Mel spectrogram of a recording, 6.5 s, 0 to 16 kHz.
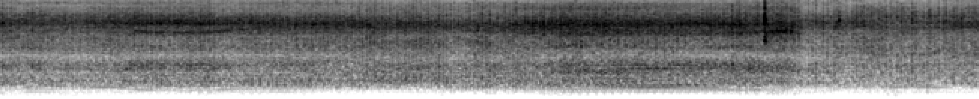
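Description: Mollar MLR-CID20500-U cordless impact drill running steadily under load, driving a 20 mm masonry bit into a masonry block on speed 2.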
